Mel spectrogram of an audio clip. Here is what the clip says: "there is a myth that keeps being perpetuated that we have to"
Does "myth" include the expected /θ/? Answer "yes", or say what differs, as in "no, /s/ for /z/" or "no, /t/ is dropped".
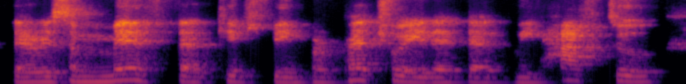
yes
